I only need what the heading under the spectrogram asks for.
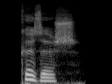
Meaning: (adjective) common, joint, shared, collective, communal; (noun) 1. cooperative (farmers’ agricultural cooperative farm) 2. common/public property (something that is owned jointly)
- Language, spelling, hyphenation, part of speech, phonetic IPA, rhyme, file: Hungarian, közös, kö‧zös, adjective / noun, [ˈkøzøʃ], -øʃ, Hu-közös.ogg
